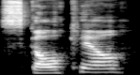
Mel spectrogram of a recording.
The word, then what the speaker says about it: Schuylkill: It's pronounced Skullkill.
